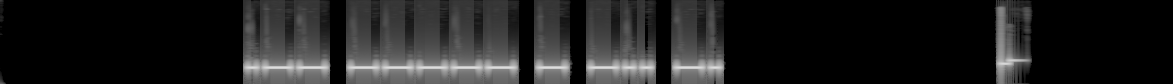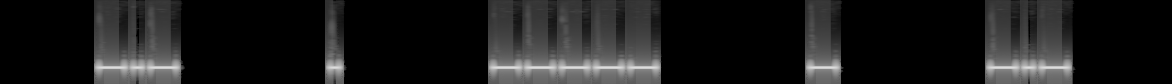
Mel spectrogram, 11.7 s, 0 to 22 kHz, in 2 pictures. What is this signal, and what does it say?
Morse code, heard as a keyed tone, about 28 wpm, spaced as for 14 wpm, 700 Hz. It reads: W0TDN KE0TK
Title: USA Call Signs - 5 Characters - 6x Character Spacing - 28wpm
